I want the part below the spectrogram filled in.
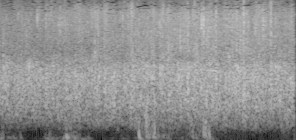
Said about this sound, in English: So please join me in giving a warm round of applause to Mr.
